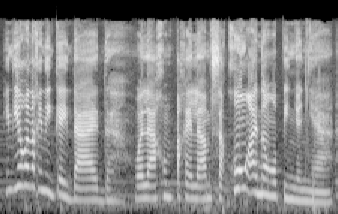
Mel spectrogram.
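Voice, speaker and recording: Woman as a wounded young storyteller, Filipino accent, plaintive, reflective, medium pitch, music bed. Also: big pitch swings, a little fast, lightly acted. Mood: resentful, reflective. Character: hurt, resentful child telling of parents' separation. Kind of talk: first-person confessional radio drama narration, Taglish.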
